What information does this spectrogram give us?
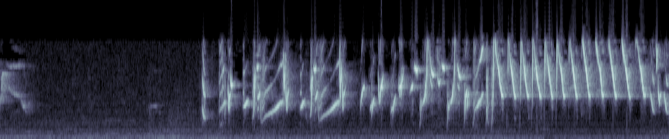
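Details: European goldfinch in moult, paired with a Parva, singing from El Bordj: after two seconds of quiet, a fast run of bright, high twittering notes and sweeping chirps turns into a rapid, steady trill of repeated buzzy notes.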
